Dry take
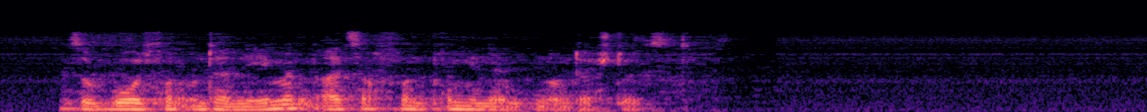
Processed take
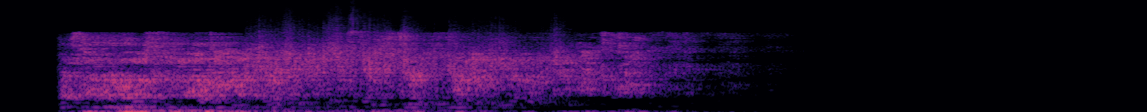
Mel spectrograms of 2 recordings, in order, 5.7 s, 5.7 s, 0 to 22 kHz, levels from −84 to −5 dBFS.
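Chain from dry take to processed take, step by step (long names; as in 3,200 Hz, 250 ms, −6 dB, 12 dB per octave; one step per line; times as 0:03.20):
low-shelf EQ 120 Hz −3 dB
repeating echo 247 ms, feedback 45%, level −11 dB
brickwall limiter −17 dBFS, peak gain reduction 8 dB
high-frequency loss of the air 76 metres
0:01.22–0:02.83: hard clipping −28 dBFS, distortion −9 dB
gate on every frequency bin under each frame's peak −30 dB weak
rectangular room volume 180 cubic metres, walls mixed, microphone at 1.1 metres
level +9.5 dB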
